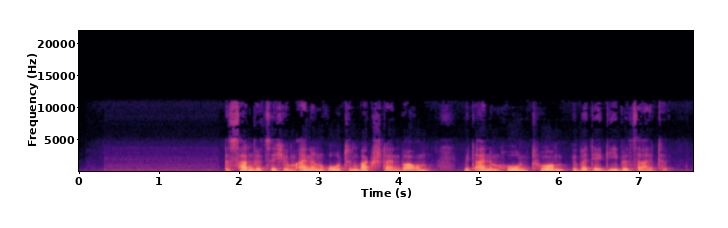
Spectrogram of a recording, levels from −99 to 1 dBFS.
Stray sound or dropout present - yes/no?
no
